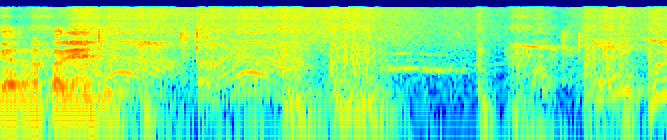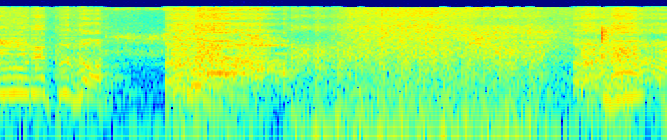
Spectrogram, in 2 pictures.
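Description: Swords clash and swish in a fighting game.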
